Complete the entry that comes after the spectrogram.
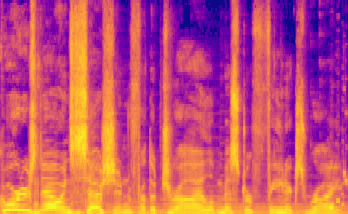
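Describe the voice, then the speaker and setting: Someone puts on a character voice, fairly high in pitch and at a moderate pace, with clear background noise behind it. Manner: formal, solemn.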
